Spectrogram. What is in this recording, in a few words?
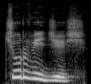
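"чурвидзысь", Komi, female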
